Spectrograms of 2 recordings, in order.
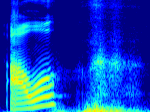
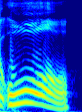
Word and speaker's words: owl: He forgot how to pronounce 부엉이, owl. Wool. He pronounced owl as ool.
